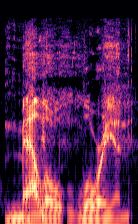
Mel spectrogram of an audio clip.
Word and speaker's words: Mallorean: So the first five were called the Belgariad, and then the second five were the Mandalorian. And the Mandalorian? – The Mallorian, Mallorean. Okay. I just butchered that. Take the Mandalorian without the duh in it.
